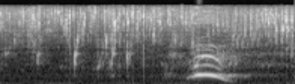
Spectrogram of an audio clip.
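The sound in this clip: Water at a fountain gives a single resonant drip plop with a quick downward slide in pitch near the end, above a soft hissing background.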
